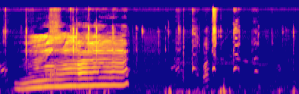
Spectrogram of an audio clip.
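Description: One long, loud call that rises in pitch at the start, holds steady for about a second and a half, then cuts off suddenly.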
